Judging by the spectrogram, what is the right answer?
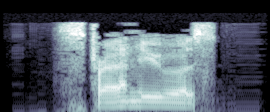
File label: "strenuous", English; adjectives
